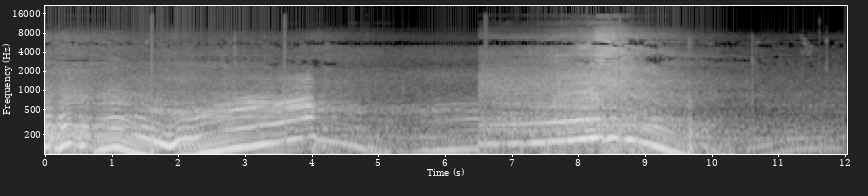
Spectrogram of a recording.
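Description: Turbocharged BMW E36 M3's straight-six accelerating away, its note climbing through the revs, breaking at a gear change and climbing again. It grows fainter with distance near the end.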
